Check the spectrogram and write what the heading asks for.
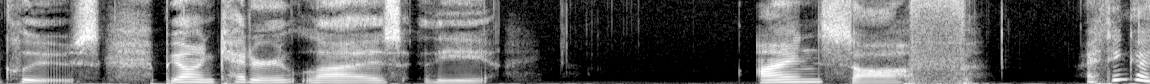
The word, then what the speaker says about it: Ein: The Zohar actually describes this light as vast nothingness, which is Ein, pronounced Ain, spelled A-I-N.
